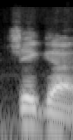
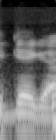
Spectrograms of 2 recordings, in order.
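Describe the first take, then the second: First: "giga" said as jigga; soft G. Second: Said in the usual way. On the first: Shown as a demonstration. Explaining the script's choice, "giga" with soft G. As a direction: begin "giga" with a J sound. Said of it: "instead of putting it back to giga". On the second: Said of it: "putting it back to giga".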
